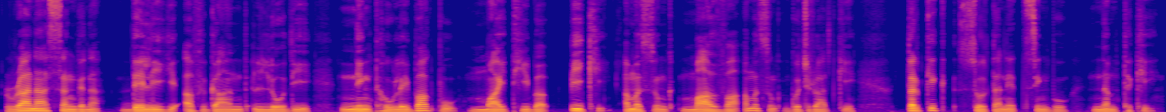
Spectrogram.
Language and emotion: Manipuri, neutral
